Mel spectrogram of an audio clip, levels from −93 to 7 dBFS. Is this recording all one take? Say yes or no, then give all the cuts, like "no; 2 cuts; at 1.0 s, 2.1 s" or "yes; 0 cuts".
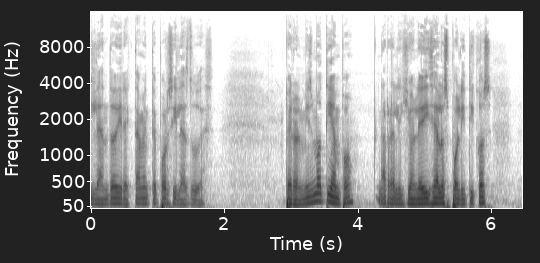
no; 1 cut; at 2.9 s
